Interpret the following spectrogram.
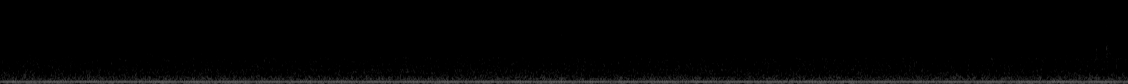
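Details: Casablanca S3 ceiling fan (2002, 188x20 mm motor) with new capacitor, Versa-Touch 1B set to medium: very quiet steady low motor hum under faint air rush, no clicks or wobble; normal running.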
